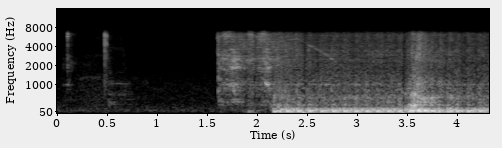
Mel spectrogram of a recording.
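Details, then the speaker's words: Yamaha V-Star 950 being restored after a crash, first start after replacing the crushed throttle cable: brief crank, catches cleanly into an even throbbing V-twin idle that picks up smoothly on throttle; healthy. "Okay, we got the throttle cable on. Let's start it. See if it revs up. See if it sounds good."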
